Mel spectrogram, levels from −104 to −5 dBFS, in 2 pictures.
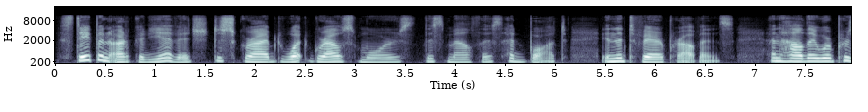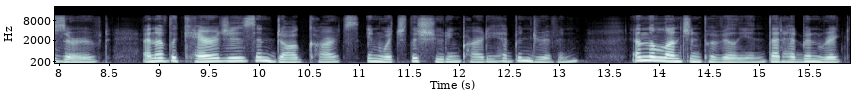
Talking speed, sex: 170 wpm, female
